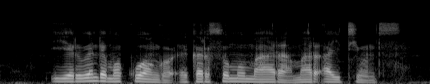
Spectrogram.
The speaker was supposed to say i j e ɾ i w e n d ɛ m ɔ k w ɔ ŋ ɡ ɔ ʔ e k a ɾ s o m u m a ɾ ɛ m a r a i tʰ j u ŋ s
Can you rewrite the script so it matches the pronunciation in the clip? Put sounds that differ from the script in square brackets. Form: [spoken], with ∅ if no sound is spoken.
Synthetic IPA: i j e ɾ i w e n d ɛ m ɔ k w ɔ ŋ ɡ ɔ ʔ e k a ɾ s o m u m a ɾ [a] m a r a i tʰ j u [n] s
